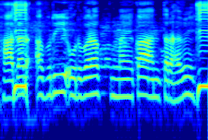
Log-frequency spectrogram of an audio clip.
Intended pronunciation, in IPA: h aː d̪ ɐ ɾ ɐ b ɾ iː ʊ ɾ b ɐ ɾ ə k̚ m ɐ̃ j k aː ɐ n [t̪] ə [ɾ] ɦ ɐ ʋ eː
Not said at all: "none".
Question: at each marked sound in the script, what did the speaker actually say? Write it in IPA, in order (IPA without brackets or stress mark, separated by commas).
t̪, ɾ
